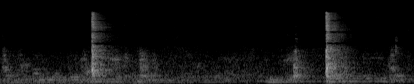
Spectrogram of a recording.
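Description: Chess clock pressed twice during blitz play: two sharp clicks about two and a half seconds apart, with a lighter knock of a piece set down on the board just before the second.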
